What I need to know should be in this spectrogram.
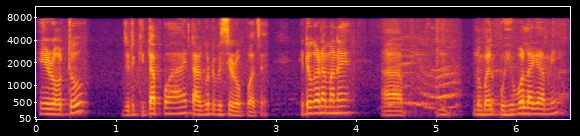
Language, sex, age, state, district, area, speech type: Assamese, male, 18-30, Assam, Tinsukia, urban, spontaneous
